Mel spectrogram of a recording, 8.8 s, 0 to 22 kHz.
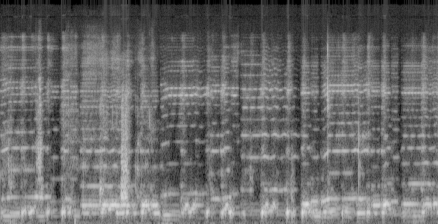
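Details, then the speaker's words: Commodore 64 (machine #2) after repair, SID sound chip tested via Easy Flash playing a test song: clean steady chiptune melody, crisp notes, even volume, no buzz, hum or dropouts; normal sound chip output, sounding pretty good. "sounding pretty good, so let's give that a little play."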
